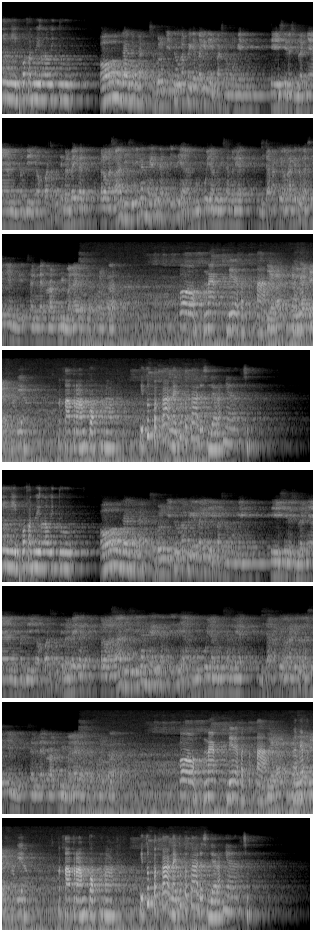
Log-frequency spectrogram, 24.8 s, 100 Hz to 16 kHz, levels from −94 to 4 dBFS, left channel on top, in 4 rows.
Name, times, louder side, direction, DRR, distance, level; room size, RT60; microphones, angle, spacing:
voice 1, 0.0-1.4 16.0-17.8 18.3-18.5 18.8-19.2 19.8-21.1 21.4-23.6, right 2 dB, 25° right, 6 dB, 0.5 m, -30 dB
voice 2, 2.0-5.0 5.4-14.8 17.7-18.9, left 1 dB, 50° left, 0 dB, 1.9 m, -36 dB
sound 1, 14.0-22.8, equal, ahead, 3.0 m, -38 dB
29.0 x 10.0 x 3.8 m, 2.6 s
head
